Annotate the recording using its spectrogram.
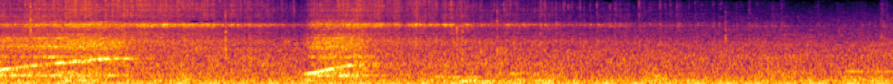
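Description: Two short rising whistles, the first at the start and the second about a second and a half in, each with a brief rush, as flow is pushed through the PVC pipe into the turbine-type water flow-rate sensor. A steady low hum runs underneath.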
